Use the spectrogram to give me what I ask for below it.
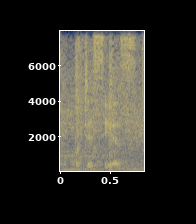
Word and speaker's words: Odysseus: That's how you pronounce it in Greek, Odysseus.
